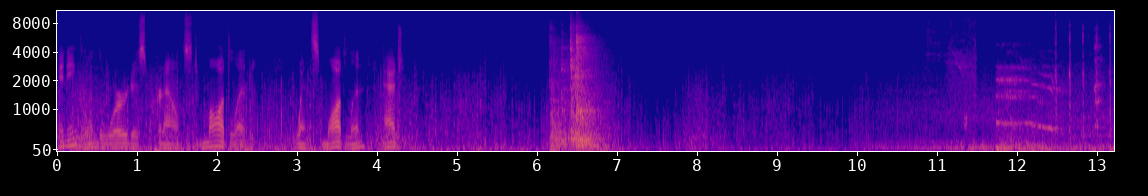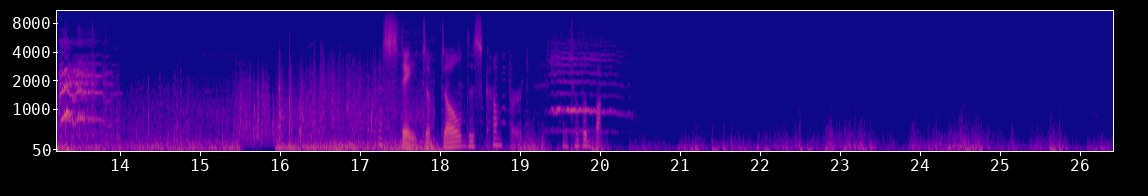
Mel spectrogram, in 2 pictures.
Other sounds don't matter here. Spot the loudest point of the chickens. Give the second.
13 s.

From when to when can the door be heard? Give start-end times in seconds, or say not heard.
6.2-7.0.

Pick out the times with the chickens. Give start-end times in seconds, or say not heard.
11.1-14.0.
